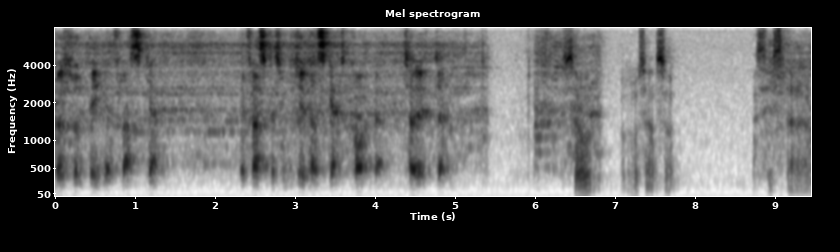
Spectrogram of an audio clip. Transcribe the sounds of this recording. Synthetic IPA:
ɾɔsət̪pɪɡːaɾɛnfla̰ska | ɛnflaskasɔbɛt̪ʰyːd̪aanskat̪ːkʰɑːʈat̪ʰɑːʉ̟ːt̪̚d̪ɛn | sɔ | ɔsɛnsɔ | sɪst̪ʰad̪ɛ

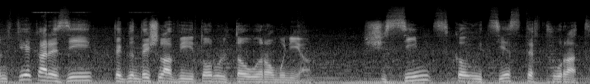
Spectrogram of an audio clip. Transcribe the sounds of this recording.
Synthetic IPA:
ɨnfije̞kaɾe̞zit̪e̞ɡɨnd̪e̞ʃt̪ʲlaviːt̪o̞ɾult̪əwɨnro̞mɨnḭja̰ | ʃisimt̪sʲkəɨt̪sʲje̞st̪e̞fuɾat̪

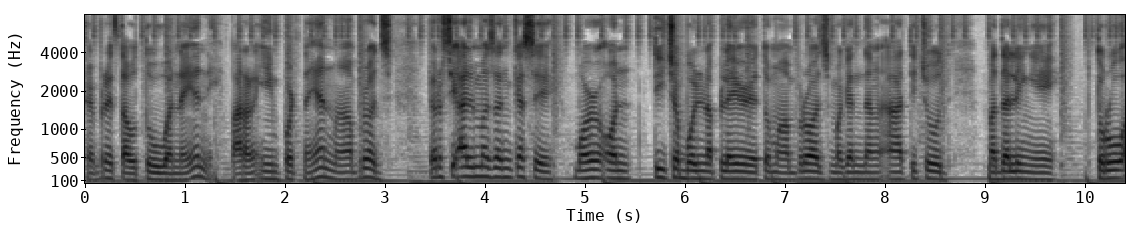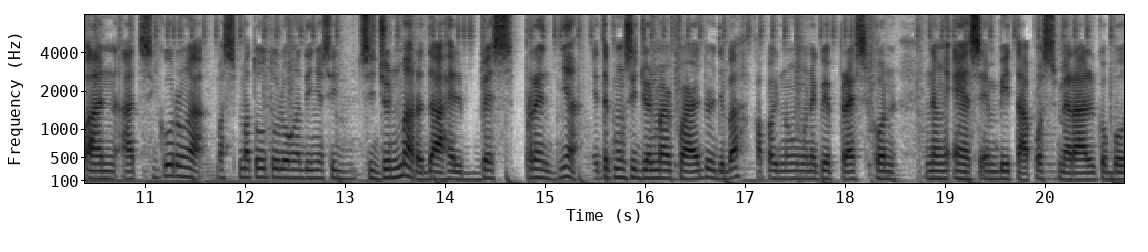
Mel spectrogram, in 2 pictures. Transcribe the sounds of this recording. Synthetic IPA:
ʃɛmpɾɛt̪ɐwt̪uːwɐnːɐjanʔɛ̰paːɾɐŋʔimpoɹt̪̚nɐjanmɐŋabɾod̪s | pɛːɾo̞sɪʔɐlmɐzɐnkɐsɛ | moɹont̪it͡ʃɐbolnɐplɛjɛɹʔɛt̪o̞mɐŋabɾo̞d̪smɐɡɐnd̪aŋʔaːt̪ɪt͡ʃud̪̚ | mɐd̪ɐlɪŋɛ | t̪ʊɾoːʔɐnɐ̰t̪sɪɡuːɾoŋa̰ʔmɐsmɐt̪uːt̪ʊluːŋɐnd̪ɪnɲasɪsɪd͡ʒʊnmaɾd̪aːɦɪlbɛspɾɛnd̪̚ɲaʔɛt̪opʊŋsɪd͡ʒonmaɹfaɹd̪ɛɹd̪ɪbakɐpaɡ̚nʊŋnɐɡ̚pɛpɾɛskon | nɐŋʔɛsɛmbit̪aːpo̞smɛɾalkobo

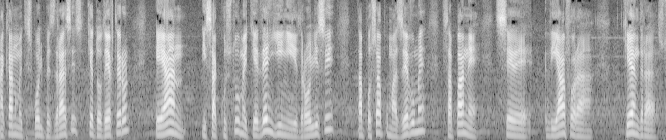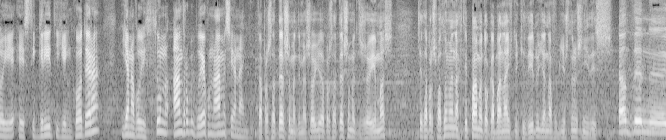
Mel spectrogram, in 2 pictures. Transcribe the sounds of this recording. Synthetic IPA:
ɐkɐnume̞t̪i̥spo̞lipe̞zðɾɐsisce̞t̪o̞ðe̞ft̪e̞ɾo̞n | e̞ɐn | isɐkust̪ume̞ce̞ðe̞ɲʝiɲiːðɾo̞ʎisi | t̪ɐpo̞sɐpumɐze̞vume̞ | θɐpɐne̞ | se̞ | ðiɐfo̞ɾɐ | ce̞nd̪ɾɐ̰st̪ost̪iŋɡɾit̪iʝe̞niko̞t̪̬e̞ɾɐ | ʝɐnɐvo̞iθiθunɐnθɾo̞pipue̞xunɐme̞siɐnɐɲɟiθɐpɾo̞st̪ɐt̪e̞fsume̞t̪ime̞so̞ʝiθɐpɾo̞st̪ɐt̪e̞fsume̞t̪izo̞imɐs | ce̞θɐpɾo̞spɐθume̞nɐxt̪ipɐme̞t̪o̞ɡɐmbɐnɐcit̪ucinðinuʝɐnɐːfipɲist̪unsiɲiðisi̥sɐnðen

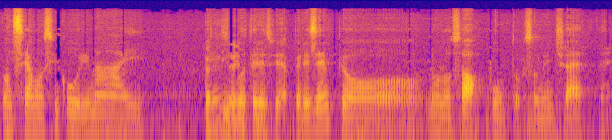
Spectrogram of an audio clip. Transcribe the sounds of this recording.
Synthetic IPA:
nonsjaːmosikuːɾimaj̪ | ipot̪eɾespḭpeɾezɛmpjo | nonlosɔapːunt̪o̰soːnoint͡ʃɛ̰rt̪e

